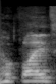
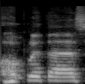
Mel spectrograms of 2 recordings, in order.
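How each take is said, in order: First: The word is given an English-style pronunciation. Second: The word is given a Greek-style pronunciation. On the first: "is just like anglicized" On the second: "is like the Greek word"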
